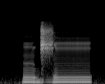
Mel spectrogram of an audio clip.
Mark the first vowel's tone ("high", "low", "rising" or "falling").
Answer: high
